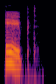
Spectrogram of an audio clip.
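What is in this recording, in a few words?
"aped", British English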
